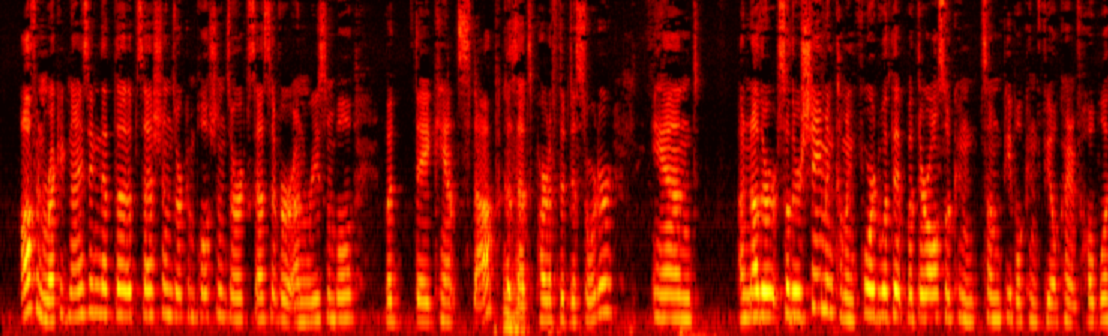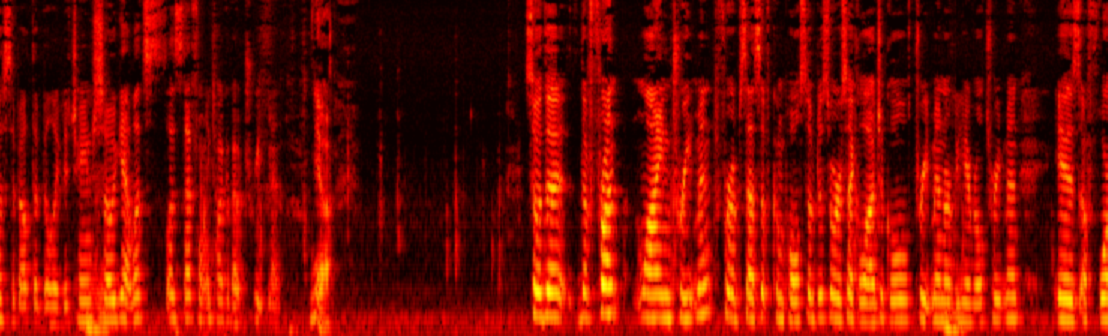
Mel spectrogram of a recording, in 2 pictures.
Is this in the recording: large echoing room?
no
